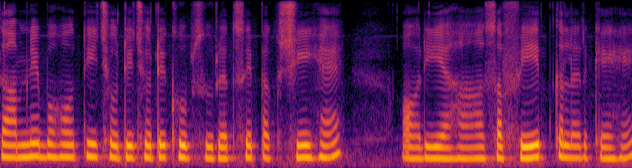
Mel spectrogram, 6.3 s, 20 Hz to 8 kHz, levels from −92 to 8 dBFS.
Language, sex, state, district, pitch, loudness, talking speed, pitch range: Hindi, female, Maharashtra, Chandrapur, 215 Hz, -16 LUFS, 140 wpm, 200-220 Hz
